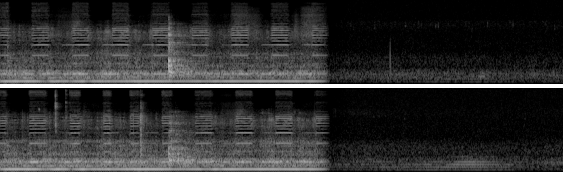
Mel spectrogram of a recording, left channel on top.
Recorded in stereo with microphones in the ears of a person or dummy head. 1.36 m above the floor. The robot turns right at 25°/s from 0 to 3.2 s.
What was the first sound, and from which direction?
Hammering, 60° left (ahead or behind).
